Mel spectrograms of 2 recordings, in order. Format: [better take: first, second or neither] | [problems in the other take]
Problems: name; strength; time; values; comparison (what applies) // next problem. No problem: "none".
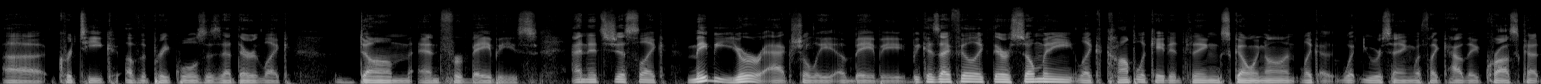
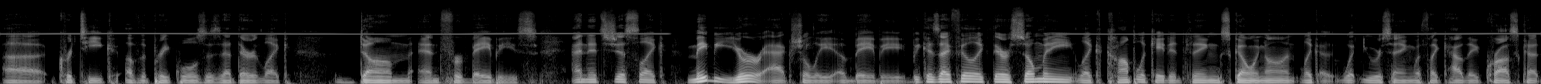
first | high-pitched whine; noticeable; until 6.5 s and from 11 s on; 4 kHz, 15 dB below the speech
